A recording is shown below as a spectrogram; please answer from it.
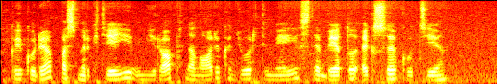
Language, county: Lithuanian, Vilnius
